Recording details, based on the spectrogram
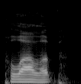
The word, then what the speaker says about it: Puyallup: Remember, Steve lives in Puyallup. Oh, I said it right that time.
